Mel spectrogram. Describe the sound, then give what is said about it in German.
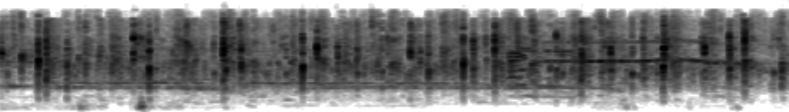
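An audience claps steadily for Dialektstube live, a dense, sustained patter of many hands with a few sharper individual claps standing out, with a faint murmur of voices in the mix. “Dann Applaus, ihr Lieben, für unsere Dialektstube live.”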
